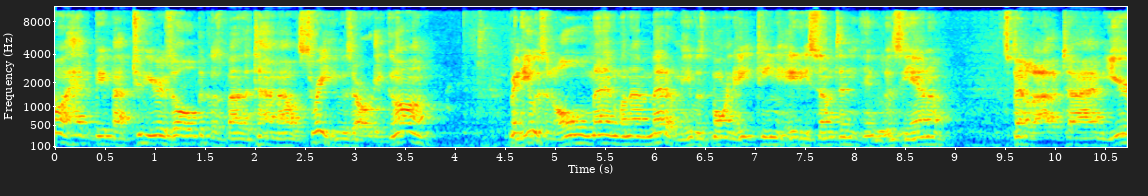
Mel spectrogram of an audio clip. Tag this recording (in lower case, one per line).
speech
